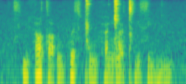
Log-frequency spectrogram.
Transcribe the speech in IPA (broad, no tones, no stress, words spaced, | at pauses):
t͡sʰihɐ tˤiʔufəs ǁuha ŋ͡ǁaǀʰisibi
